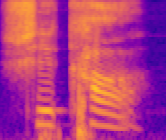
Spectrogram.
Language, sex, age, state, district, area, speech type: Bengali, female, 60+, West Bengal, Paschim Bardhaman, urban, read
